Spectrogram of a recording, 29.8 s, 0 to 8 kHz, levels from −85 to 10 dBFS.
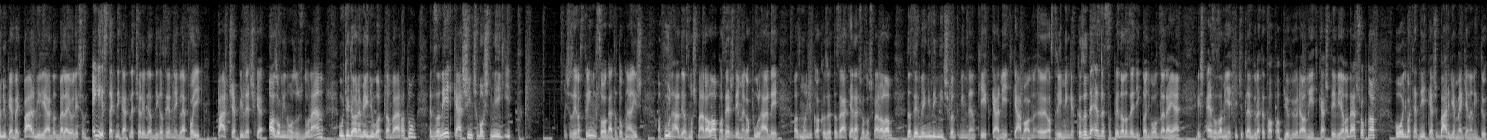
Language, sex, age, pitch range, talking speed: Hungarian, male, 30-49, 95-125 Hz, 205 wpm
